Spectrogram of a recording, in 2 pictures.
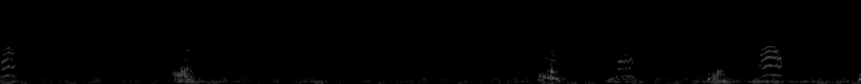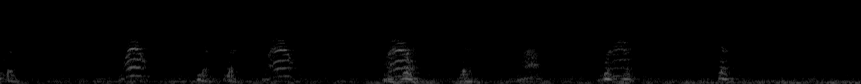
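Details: Pet cat after getting vacuumed, meowing again and again: short, wavering meows repeated every second or so, some rising then falling, with a steady faint hum in the background.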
